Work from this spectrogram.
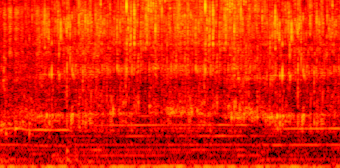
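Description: Whiskey poured into a bar glass in the Saloon Simulator game, a steady faint liquid stream with a soft hollow trickle, continuous and alone without talk.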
